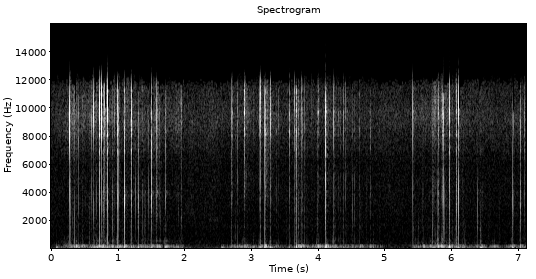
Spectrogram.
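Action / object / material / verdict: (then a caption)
scrape / woven metal microphone grille / metal mesh / none. Long blue acrylic nails scratch across the woven metal grille of a Blue Yeti microphone, producing a dense, low, rumbling scrape with rapid crackling ticks and thumps. The scratching comes in three bursts, separated by brief quieter pauses.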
